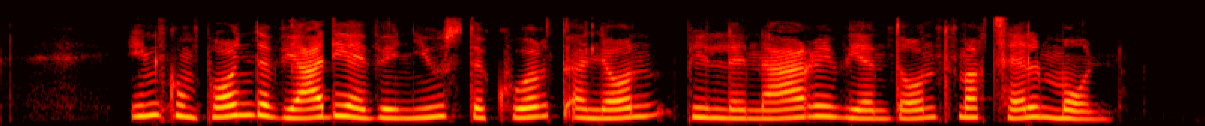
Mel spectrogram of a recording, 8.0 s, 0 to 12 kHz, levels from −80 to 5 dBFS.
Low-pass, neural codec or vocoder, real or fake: 7.2 kHz; none; real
